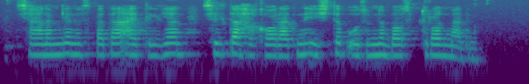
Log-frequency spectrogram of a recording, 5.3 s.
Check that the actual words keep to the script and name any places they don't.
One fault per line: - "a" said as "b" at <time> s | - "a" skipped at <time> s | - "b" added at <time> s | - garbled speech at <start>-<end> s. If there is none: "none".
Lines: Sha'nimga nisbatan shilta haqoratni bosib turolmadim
- "aytilgan" added at 1.3 s
- "eshitib o‘zimni" added at 3.2 s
